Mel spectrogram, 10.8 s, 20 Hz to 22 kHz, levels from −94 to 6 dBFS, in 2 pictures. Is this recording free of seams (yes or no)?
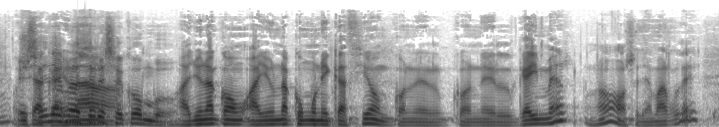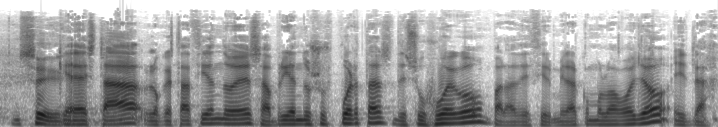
yes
